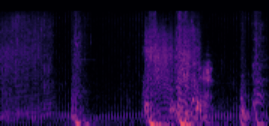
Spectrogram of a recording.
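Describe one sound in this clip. Heavy blows thud against a creature.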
